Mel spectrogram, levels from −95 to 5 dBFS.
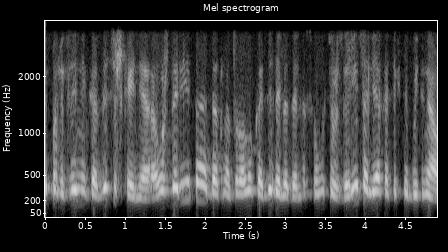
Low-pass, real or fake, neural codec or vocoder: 3.6 kHz; real; none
